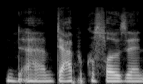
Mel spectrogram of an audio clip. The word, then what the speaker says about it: dapagliflozin: Canagliflozin, dapagliflozin, and empagliflozin. All right. So with that, nice job with the pronunciation.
